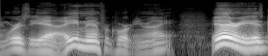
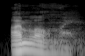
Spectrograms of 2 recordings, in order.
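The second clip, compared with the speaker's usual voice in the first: quoted lonely; 6 semitones lower, 12 dB quieter than usual. Retold or imitated. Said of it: "cause of quitting was".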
